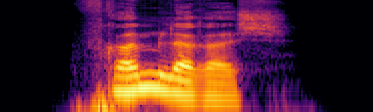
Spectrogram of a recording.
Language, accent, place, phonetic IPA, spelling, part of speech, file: German, Germany, Berlin, [ˈfʁœmləʁɪʃ], frömmlerisch, adjective, De-frömmlerisch.ogg
- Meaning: 1. sanctimonious 2. bigoted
